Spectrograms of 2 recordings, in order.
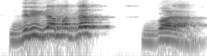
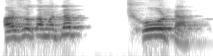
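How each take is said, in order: First: दीर्घ का मतलब बड़ा said slowly, weight on बड़ा; slow teacher emphasis; slow stressed definition. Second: हर्ष स्वर का मतलब छोटा, slow, with weight on छोटा; slow teacher emphasis; slow stressed definition. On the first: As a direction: drag it out so kids remember. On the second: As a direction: spell it out slowly for the class. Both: Shown as a demonstration. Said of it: "teacher stresses definition".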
